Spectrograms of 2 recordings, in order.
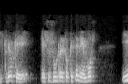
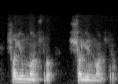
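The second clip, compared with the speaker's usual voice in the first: mild crying; 5 semitones lower, slower than usual. Retold or imitated. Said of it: "lloraba el tipo y decía".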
